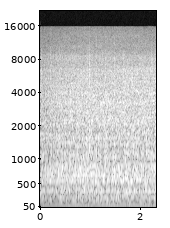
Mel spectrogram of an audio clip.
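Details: 5KW Chinese diesel air parking heater at 5.5 Hz maximum pump speed, 11.7 V on 12V lead-acid battery, 8'x14' shed, 25F outside, error code zero: steady even fan and burner whoosh with low hum, no surging or misfire; normal running.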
